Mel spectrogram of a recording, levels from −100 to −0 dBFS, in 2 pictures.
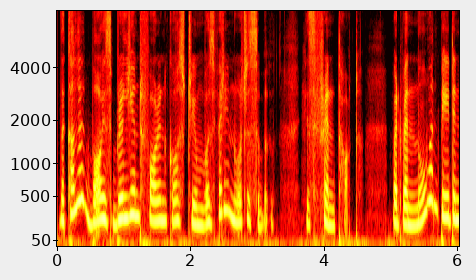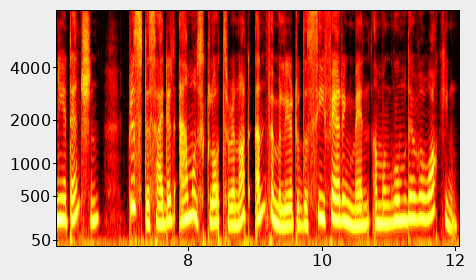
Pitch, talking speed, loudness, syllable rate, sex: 230 Hz, 175 wpm, -18 LUFS, 5.9 syllables/s, female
